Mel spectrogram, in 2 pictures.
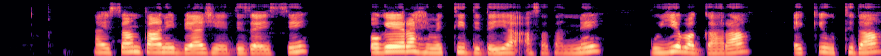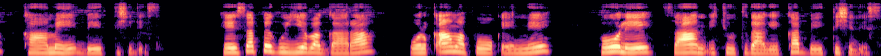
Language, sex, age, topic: Gamo, female, 18-24, government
